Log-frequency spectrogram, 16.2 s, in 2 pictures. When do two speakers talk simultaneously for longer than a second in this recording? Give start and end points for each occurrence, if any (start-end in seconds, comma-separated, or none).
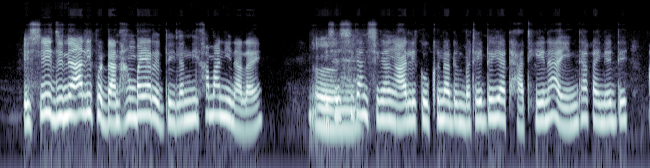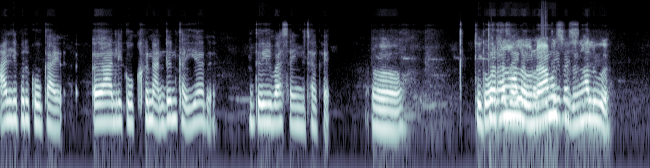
14.2-15.8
